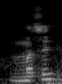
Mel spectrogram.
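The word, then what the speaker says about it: mustn't: मस्ट नॉट को मस्टंट पढ़ते हैं, और मस्ट का जो टी है पहला, यानी जो शुरू में मस्ट में आता है, वो साइलेंट होता है।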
